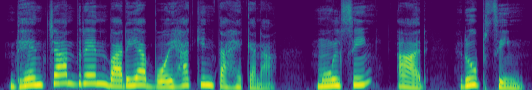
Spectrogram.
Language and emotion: Santali, neutral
